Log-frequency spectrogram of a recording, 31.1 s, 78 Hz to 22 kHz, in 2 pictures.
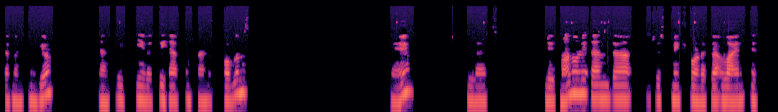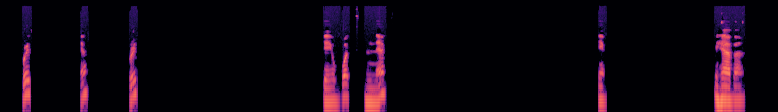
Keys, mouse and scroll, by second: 0.3 ctrl+shift+x, 1.0 alt+middle click, 1.7 alt+middle click, 1.8 alt+click, 5.6 scroll down 1, 6.4 Return, 6.4 alt+click, 7.0 alt+middle click, 7.3 alt+right click, 7.7 alt+click, 10.8 Return, 11.0 right click, 11.5 typing, 12.0 double click, 12.5 alt+middle click, 12.8 alt+click, 13.1 alt+right click, 13.4 alt+middle click, 13.7 alt+click, 14.3 typing, 16.1 alt+click, 16.5 alt+middle click, 16.8 alt+click, 18.7 alt+click, 19.1 alt+middle click, 19.3 typing, 19.5 right click, 20.1 alt+click, 20.3 alt+scroll down 1, 20.6 alt+click, 21.7 alt+middle click, 25.9 alt+click, 26.3 alt+right click, 26.5 alt+middle click, 26.9 alt+scroll down 1, 27.2 alt+click, 27.5 alt+right click, 27.8 alt+middle click, 28.5 alt+click, 29.3 alt+middle click, 29.7 alt+click, 30.2 alt+middle click, 30.6 alt+click.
